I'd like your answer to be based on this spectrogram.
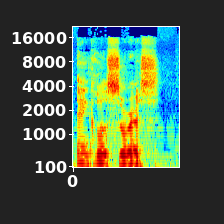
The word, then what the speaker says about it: Ankylosaurus: I know some people like to pronounce him differently too, but like we pronounce it Ankylosaurus.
